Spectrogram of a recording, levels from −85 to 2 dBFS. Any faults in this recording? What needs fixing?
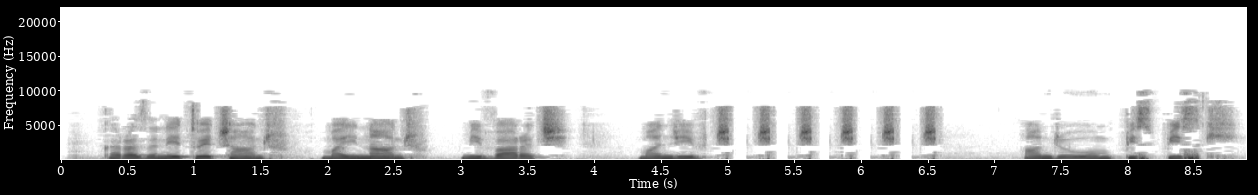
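The audio was likely encoded with WMA compression at a low rate, in a way that fits about 32 kbps. Long transform blocks smear quantisation noise over tens of milliseconds. The speech sounds plainly washy and ringing, with breathing hiss and nothing above 10.1 kHz. To prevent this, encode at a higher bitrate or use a lossless format.

From 5.00 to 6.55 s there is a stutter with silent gaps, likely from a stalled stream that replayed its last fragment at each retry. A 166 ms burst repeats five times, each followed by 144 ms of silence, a 310 ms cycle, and the speech due in that span is lost. To prevent this, enlarge the playback buffer so brief network or decoding delays don't empty it.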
